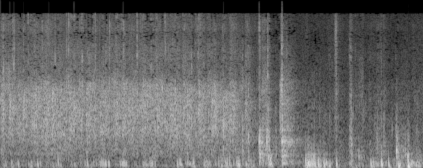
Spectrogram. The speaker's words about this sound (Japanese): 拍手をお願いいたします。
